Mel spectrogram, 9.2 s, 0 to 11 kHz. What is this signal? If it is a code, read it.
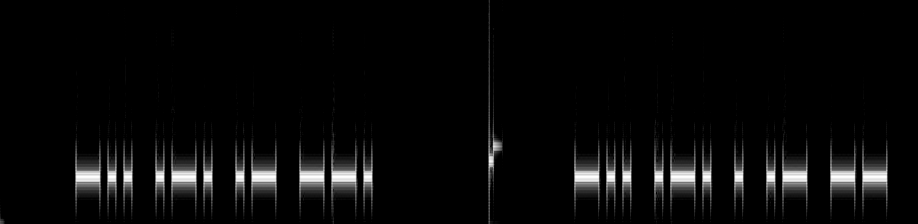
Morse code, heard as a keyed tone, about 15 wpm, 700 Hz. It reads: DRAG DREAM
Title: Sentences from Top 1500 Words - New Word Drill Alt - 15wpm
